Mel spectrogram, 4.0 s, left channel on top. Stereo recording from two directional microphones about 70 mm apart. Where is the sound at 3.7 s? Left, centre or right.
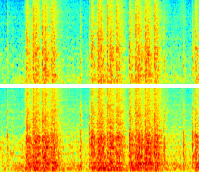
Left.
